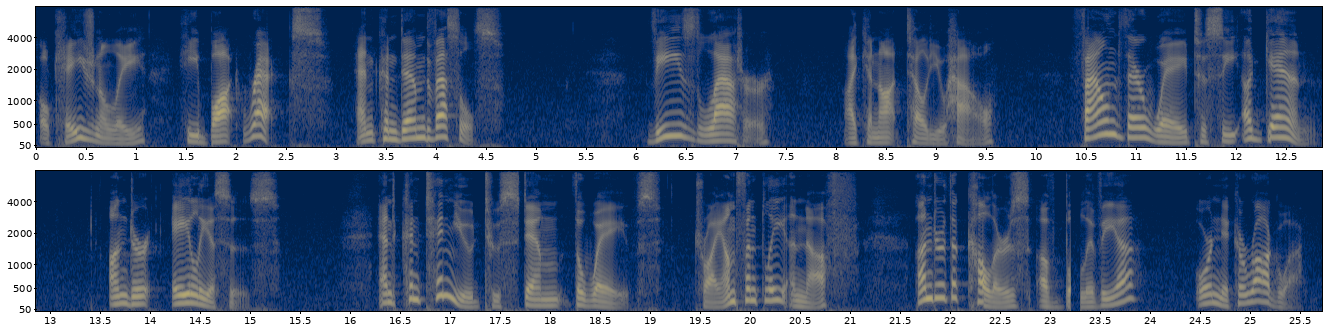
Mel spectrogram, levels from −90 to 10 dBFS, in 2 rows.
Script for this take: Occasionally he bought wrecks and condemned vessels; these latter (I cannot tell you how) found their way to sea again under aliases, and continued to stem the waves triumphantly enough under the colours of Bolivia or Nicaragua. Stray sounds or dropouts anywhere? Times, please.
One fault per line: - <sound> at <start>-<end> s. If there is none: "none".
- dropout at 23.2-23.3 s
